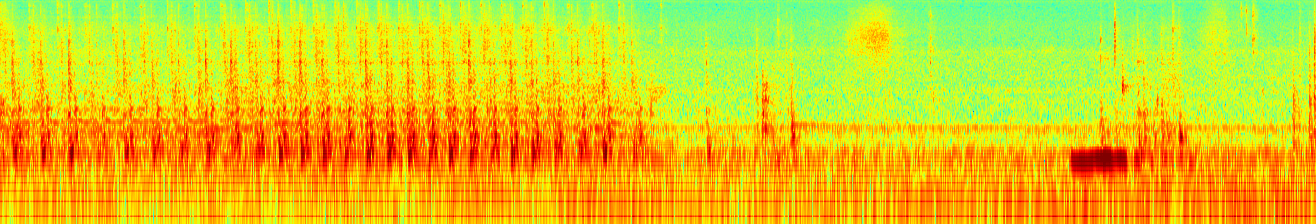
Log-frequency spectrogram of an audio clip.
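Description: Sewing machine stitching around a pot holder, a rapid even chatter of needle strokes for about six seconds, then stops, followed by quieter clicks and a brief hum.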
